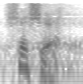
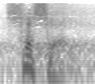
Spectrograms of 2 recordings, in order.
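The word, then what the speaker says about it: xie xie (谢谢): In fact, in Mandarin, this is how you say thank you. You say, xie xie. Say that with me. Xie xie.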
